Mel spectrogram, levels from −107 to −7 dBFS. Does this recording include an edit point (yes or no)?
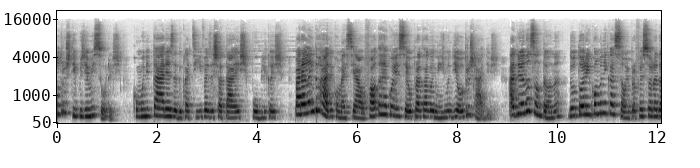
no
